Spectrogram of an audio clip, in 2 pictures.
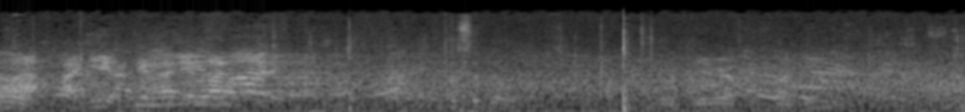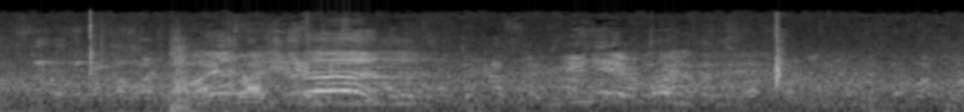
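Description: Men shout to each other across an open pitch outdoors.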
